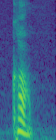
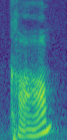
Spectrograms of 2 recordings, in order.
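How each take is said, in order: First: The pitch falls on the word. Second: The pitch rises on the word. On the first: "number one, falling"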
